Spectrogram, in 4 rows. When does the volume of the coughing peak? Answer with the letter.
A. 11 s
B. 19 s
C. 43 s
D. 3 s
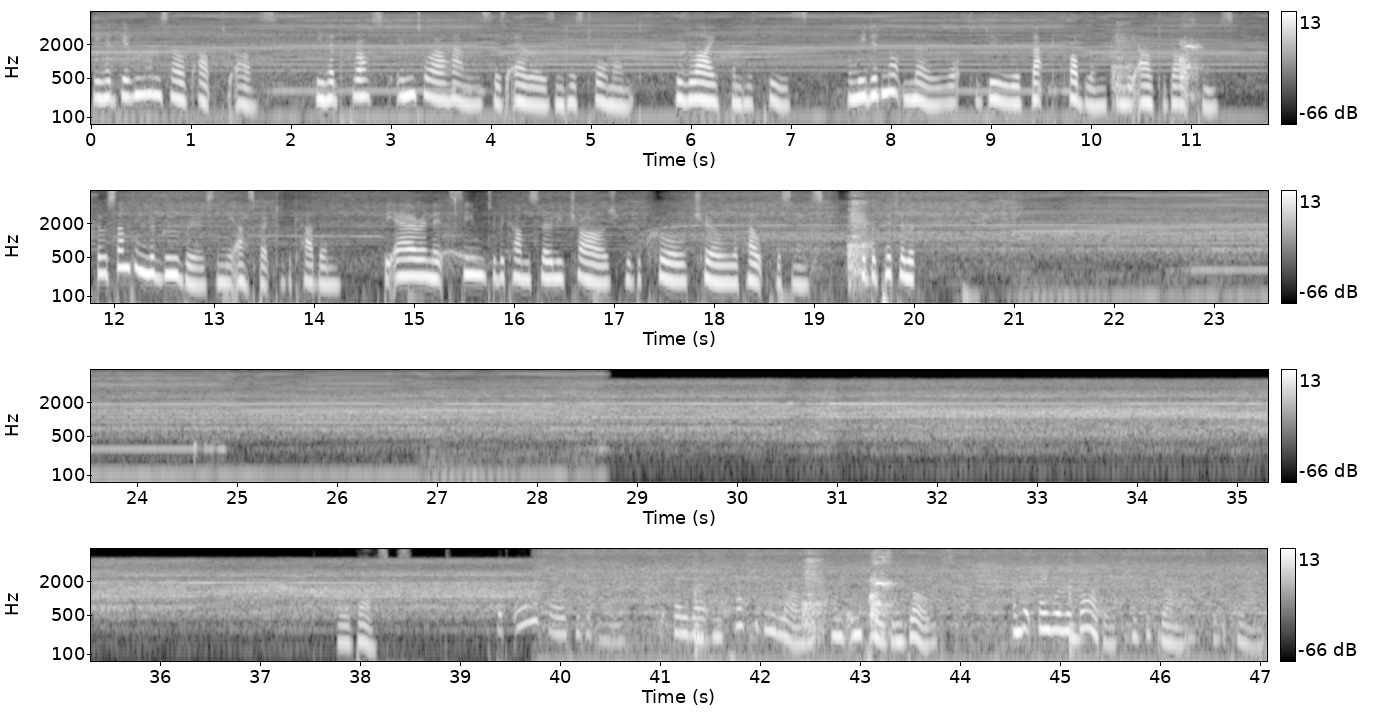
C.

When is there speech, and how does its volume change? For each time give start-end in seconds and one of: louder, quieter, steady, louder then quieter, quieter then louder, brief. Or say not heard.
0.0-20.0 steady
37.8-47.0 louder.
